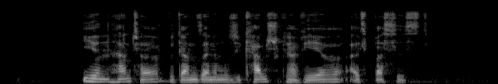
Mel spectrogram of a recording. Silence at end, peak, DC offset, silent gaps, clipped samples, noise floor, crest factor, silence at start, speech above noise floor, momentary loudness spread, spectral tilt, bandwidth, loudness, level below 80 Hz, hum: 0.7 s; -14 dBFS; under 0.1%; none; under 0.1%; -73 dBFS; 20 dB; 0.85 s; 39 dB; 6 LU; -4 dB/octave; 13 kHz; -33 LUFS; -74 dBFS; none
